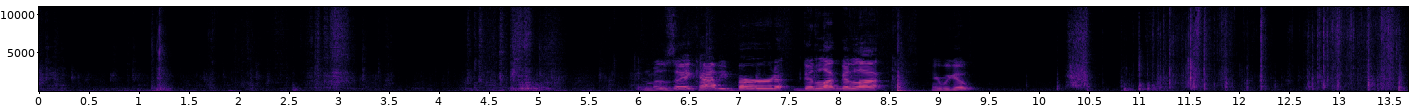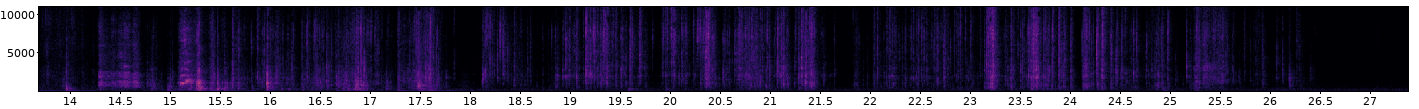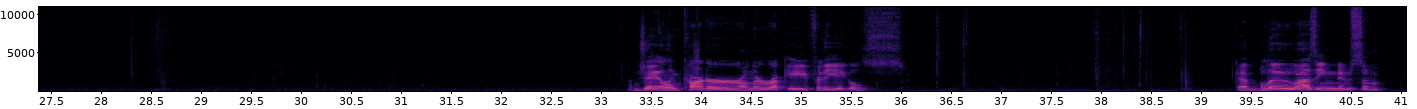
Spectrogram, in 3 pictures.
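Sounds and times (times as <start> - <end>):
faint steady hum: 0.0 - 41.0
card wrappers crinkling and ripping: 10.4 - 26.6, 36.3 - 39.0.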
